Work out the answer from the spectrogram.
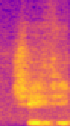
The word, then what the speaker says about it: Chaffey: Chaffey College.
